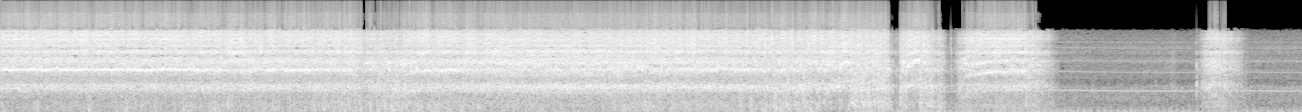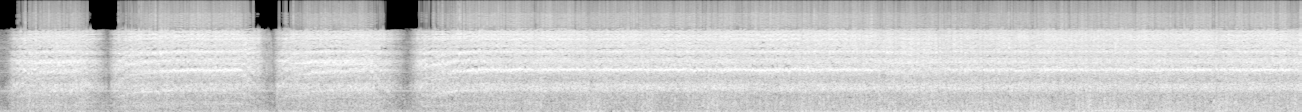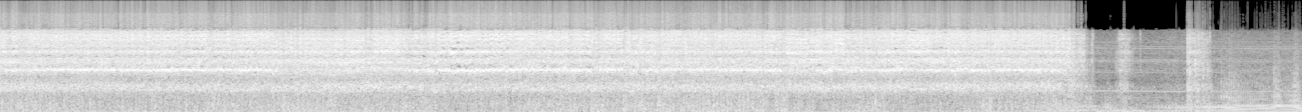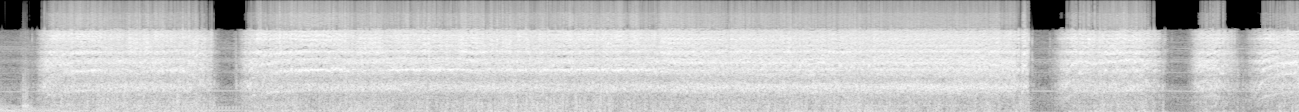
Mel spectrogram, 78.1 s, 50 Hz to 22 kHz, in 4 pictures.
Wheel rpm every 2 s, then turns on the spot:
230, 230, 220, 210, 210, 220, 220, 150, 10, 30, 130, 170, 140, 190, 230, 230, 230, 230, 230, 230, 230, 220, 220, 220, 230, 230, 230, 130, 0, 60, 190, 170, 230, 230, 220, 210, 200, 140, 70.
18-20 24-26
